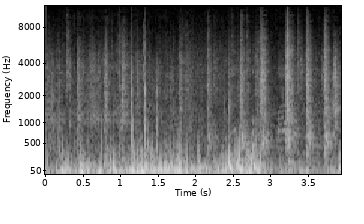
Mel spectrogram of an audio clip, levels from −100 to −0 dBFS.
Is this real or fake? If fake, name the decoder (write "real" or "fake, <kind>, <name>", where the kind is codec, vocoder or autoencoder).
real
